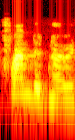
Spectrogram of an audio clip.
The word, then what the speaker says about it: Llandudno: It's pronounced Llandudno in Welsh.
